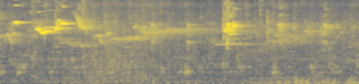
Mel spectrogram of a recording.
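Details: Black-naped oriole singing vigorously in an aviary: squeaky, scratchy phrases high in pitch with short whistled sweeps, a loud burst near the start and another sharp squawk near three seconds, with quiet low rumble beneath.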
